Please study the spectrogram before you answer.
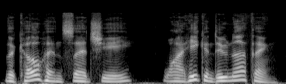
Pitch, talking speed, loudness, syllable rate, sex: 155 Hz, 190 wpm, -17 LUFS, 4.4 syllables/s, male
